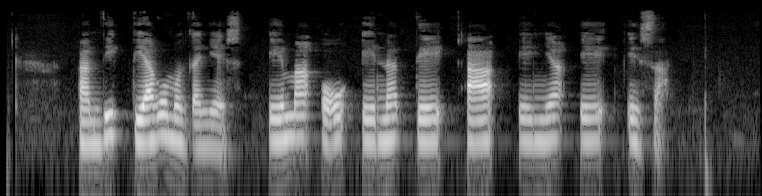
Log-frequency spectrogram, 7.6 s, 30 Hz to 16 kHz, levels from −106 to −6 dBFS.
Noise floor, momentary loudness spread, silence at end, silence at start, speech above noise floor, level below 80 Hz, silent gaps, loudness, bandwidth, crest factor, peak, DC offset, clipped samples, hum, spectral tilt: -74 dBFS; 13 LU; 1 s; 0.8 s; 48 dB; -76 dBFS; none; -27 LUFS; 10.5 kHz; 22 dB; -6 dBFS; under 0.1%; under 0.1%; none; -7.5 dB/octave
